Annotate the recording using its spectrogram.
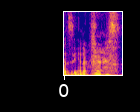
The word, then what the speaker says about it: Xenoverse: Is that the official pronunciation, Xenoverse? – Yeah, Xenoverse. – Okay, not Xenoverse, Xenoverse.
